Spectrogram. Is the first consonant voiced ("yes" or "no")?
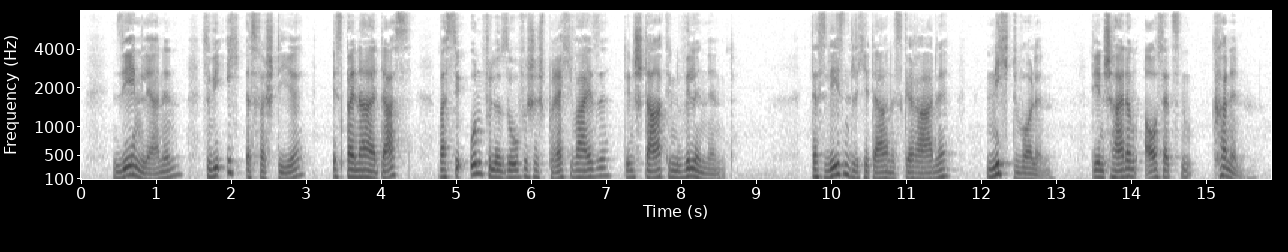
yes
